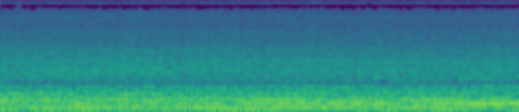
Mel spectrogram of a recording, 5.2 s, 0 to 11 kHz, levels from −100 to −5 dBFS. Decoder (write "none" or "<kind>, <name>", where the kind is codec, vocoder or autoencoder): none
